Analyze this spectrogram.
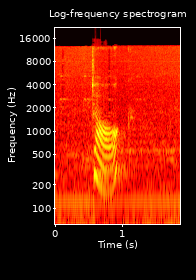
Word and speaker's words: talk: words after me again talk talk walk for in these words the letter L is silent let's read the following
